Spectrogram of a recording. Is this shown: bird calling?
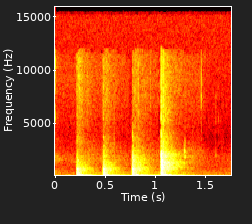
no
